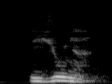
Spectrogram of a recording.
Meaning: genitive singular of ию́нь (ijúnʹ)
- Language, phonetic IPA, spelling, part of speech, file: Russian, [ɪˈjʉnʲə], июня, noun, LL-Q7737 (rus)-июня.wav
